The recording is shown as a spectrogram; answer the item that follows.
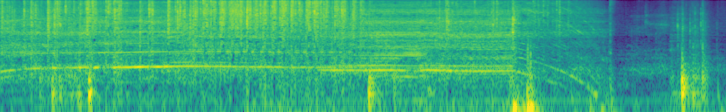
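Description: Electric blade coffee grinder running at full speed, grinding small hard pieces of graphite-filled plastic, which rattle against the blade and cup. About eight seconds in the motor switches off and winds down, its pitch falling.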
